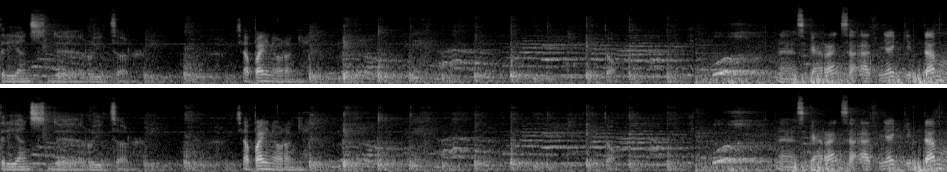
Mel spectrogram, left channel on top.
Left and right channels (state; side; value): normal; both; correlation 0.77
